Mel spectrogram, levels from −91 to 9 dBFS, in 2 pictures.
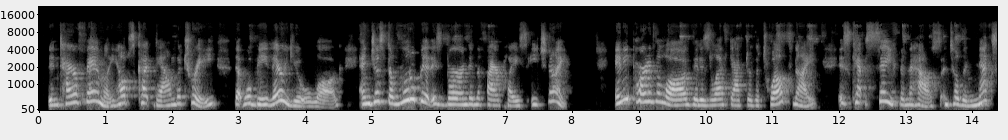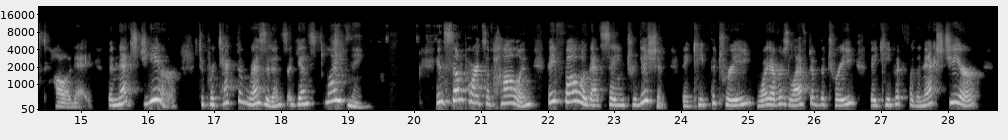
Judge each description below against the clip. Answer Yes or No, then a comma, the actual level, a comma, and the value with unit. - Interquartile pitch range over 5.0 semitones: Yes, wide, 5.6 semitones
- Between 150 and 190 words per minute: Yes, average, 175 wpm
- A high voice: Yes, high, 240 Hz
